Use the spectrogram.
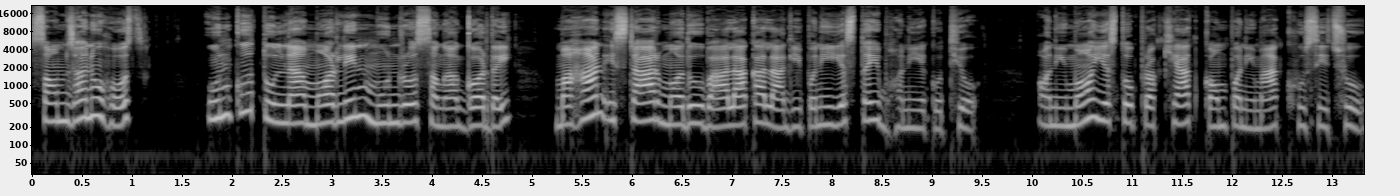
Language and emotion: Nepali, neutral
